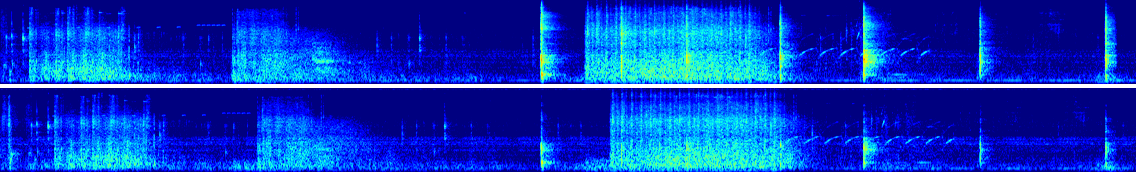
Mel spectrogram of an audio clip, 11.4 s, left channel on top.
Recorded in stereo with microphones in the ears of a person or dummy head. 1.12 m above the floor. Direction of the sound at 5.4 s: 75° left (ahead or behind).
